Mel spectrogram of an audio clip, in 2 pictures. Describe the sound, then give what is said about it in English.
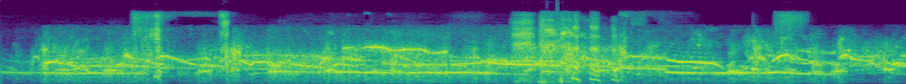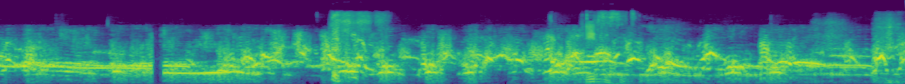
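Human voices imitate dogs, with sustained howling tones and sharp yelping barks overlapping loudly for about eighteen seconds, pitch sliding up and down continuously. “That was actually some good barking there. She sounded like fucking dogs.”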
